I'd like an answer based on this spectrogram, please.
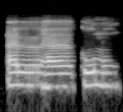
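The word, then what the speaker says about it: أَلْهَاكُمُ: Di situ bacanya antara A ke lam jangan ada spasi al, al, al, al, al, ha. Alha alha kumu kumu jelaskan dua dhammahnya.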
